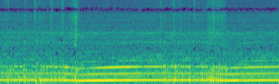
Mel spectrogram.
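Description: Small knocks rattle inside a juicer as it grinds produce.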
